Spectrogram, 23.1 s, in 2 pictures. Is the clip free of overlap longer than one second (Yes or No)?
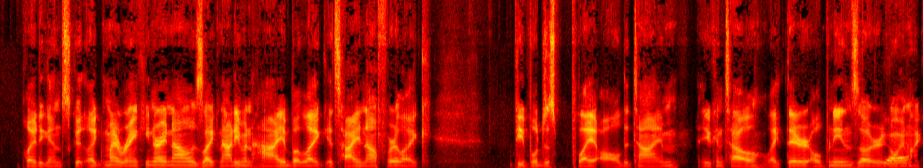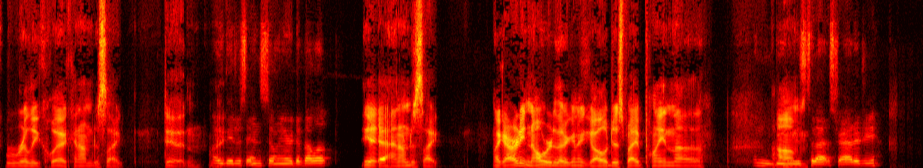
Yes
